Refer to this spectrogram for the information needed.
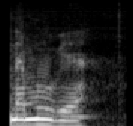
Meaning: not to mention
- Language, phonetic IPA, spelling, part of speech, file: Czech, [ˈnɛmluvjɛ], nemluvě, conjunction, Cs-nemluvě.ogg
